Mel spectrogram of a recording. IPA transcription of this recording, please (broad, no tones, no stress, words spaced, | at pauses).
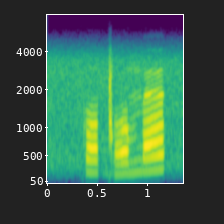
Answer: koɡ͡ǁomœ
